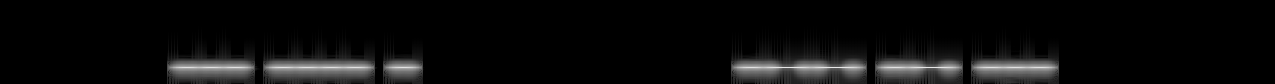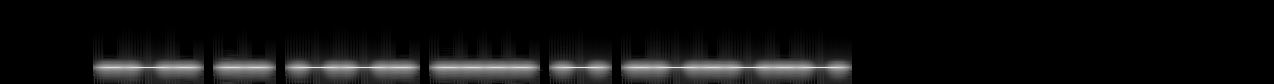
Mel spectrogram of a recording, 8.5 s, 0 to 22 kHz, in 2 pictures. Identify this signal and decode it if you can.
Morse code, heard as a keyed tone, about 30 wpm, 700 Hz. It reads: SHE WAS RIGHT.
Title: 4x Word-Spacing - Sentences from Top 200 Words - 30wpm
